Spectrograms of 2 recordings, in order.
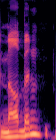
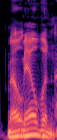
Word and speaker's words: Melbourne: And I reckon you almost said that properly as well. Well done. – Is it Melbourne? – Melbourne. – How do you Melbourne. – Say it? Melbourne. – Not Melbourne, as most Americans say.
